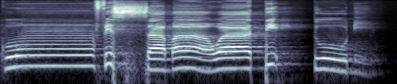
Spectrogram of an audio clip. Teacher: Huruf kaf dengan dua dammá, ketika melakukan ikhfa ke arah fa, nasalisasi, yaitu bunyi yang tidak jelas, diarahkan ke bibir bawah. bertemu dengan gigi seri atas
